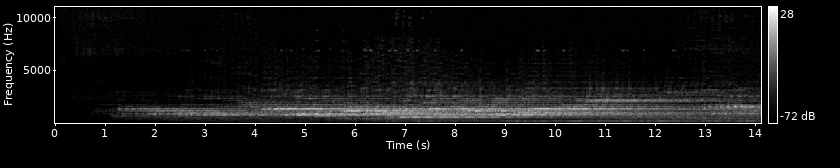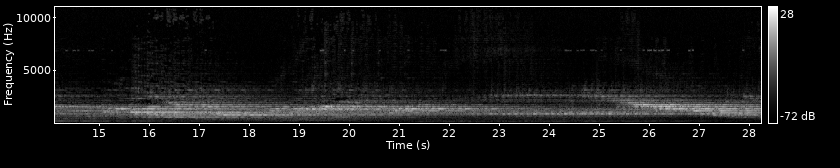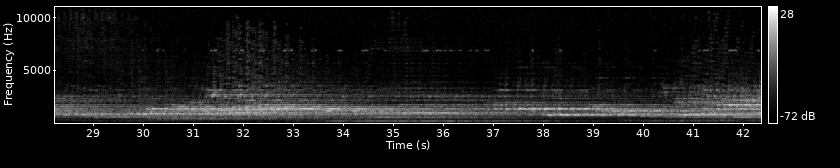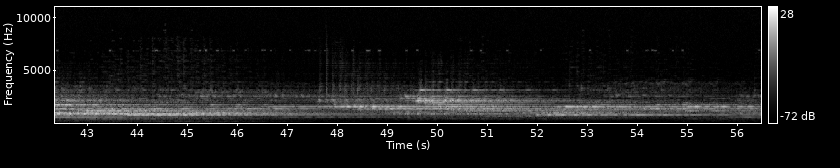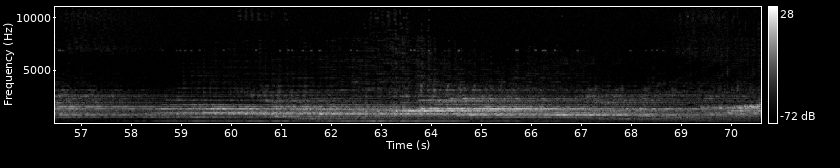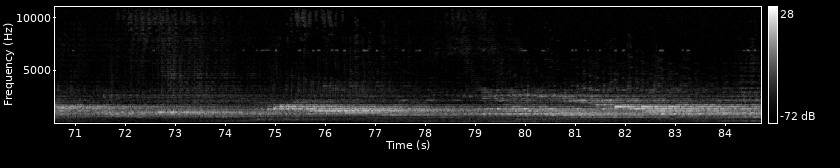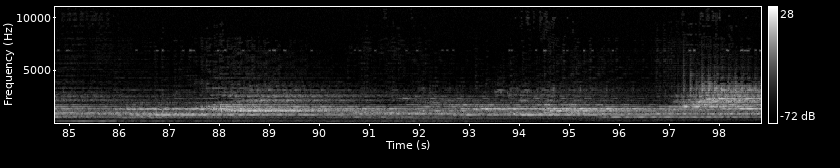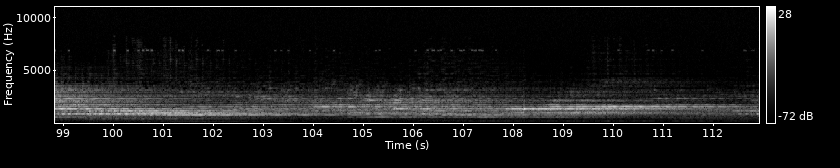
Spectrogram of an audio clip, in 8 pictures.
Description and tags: Fmaj-Rain3pad
Pad, created for my album "Life in the Troposphere".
